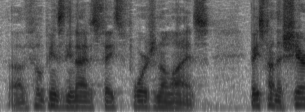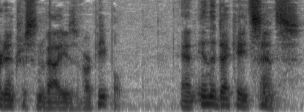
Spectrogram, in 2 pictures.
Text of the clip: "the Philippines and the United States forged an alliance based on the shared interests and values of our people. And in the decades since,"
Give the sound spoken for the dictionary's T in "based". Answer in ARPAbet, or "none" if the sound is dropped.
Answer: T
